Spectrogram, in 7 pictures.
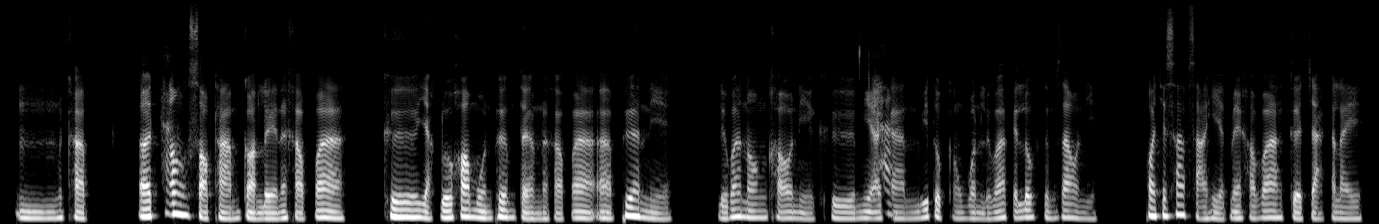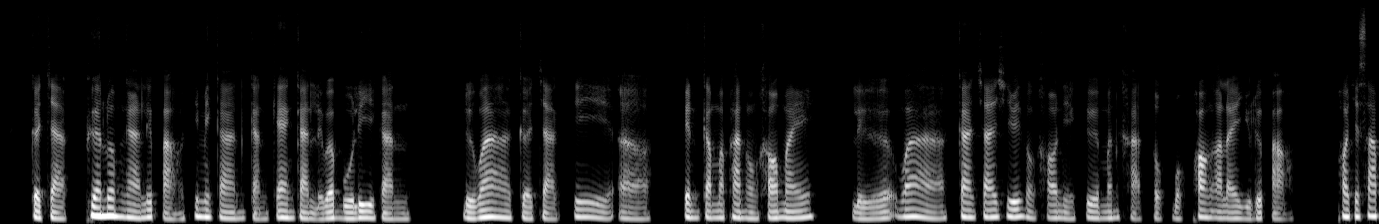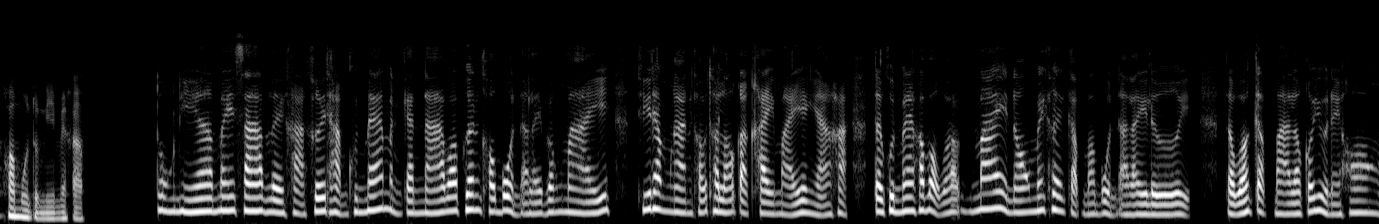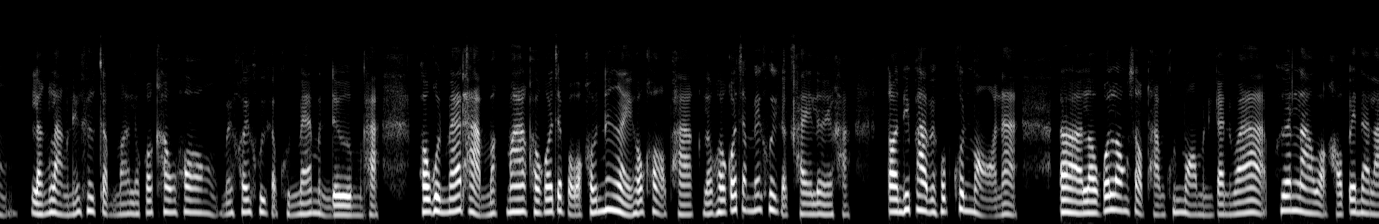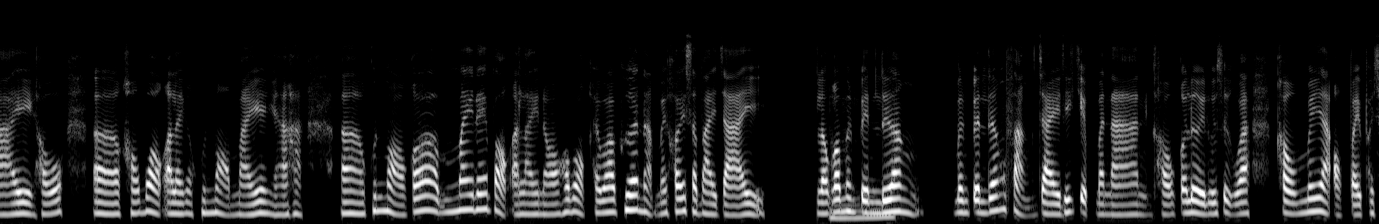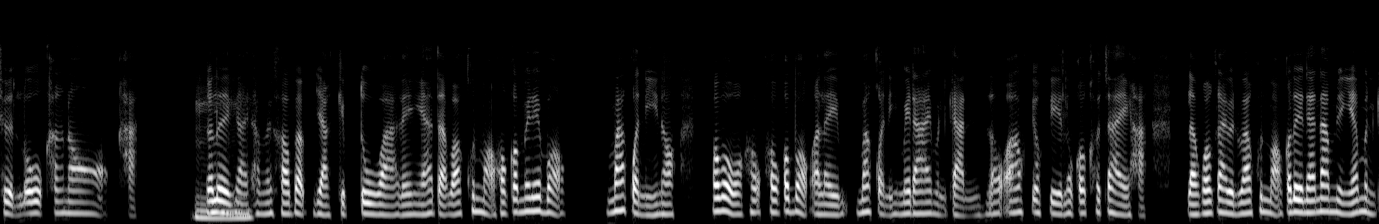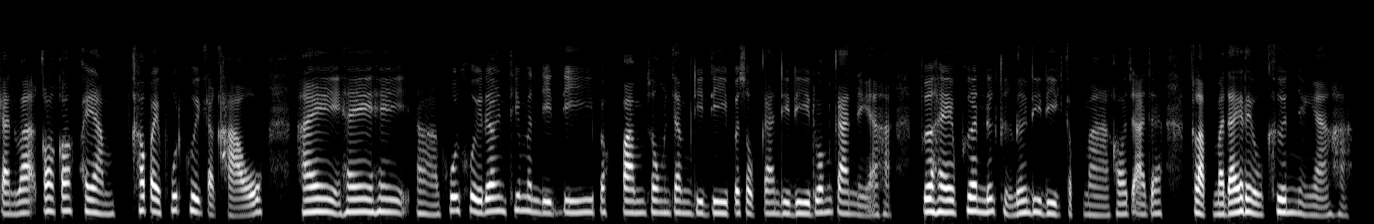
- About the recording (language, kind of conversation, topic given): Thai, advice, ฉันควรช่วยเพื่อนที่มีปัญหาสุขภาพจิตอย่างไรดี?
- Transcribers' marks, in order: other background noise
